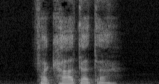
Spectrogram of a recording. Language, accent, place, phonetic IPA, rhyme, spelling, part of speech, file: German, Germany, Berlin, [fɛɐ̯ˈkaːtɐtɐ], -aːtɐtɐ, verkaterter, adjective, De-verkaterter.ogg
- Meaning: 1. comparative degree of verkatert 2. inflection of verkatert: strong/mixed nominative masculine singular 3. inflection of verkatert: strong genitive/dative feminine singular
